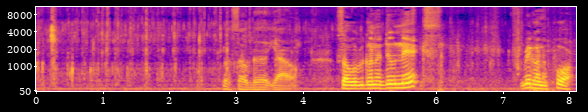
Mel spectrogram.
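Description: Thick sauce bubbles softly in a pot.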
